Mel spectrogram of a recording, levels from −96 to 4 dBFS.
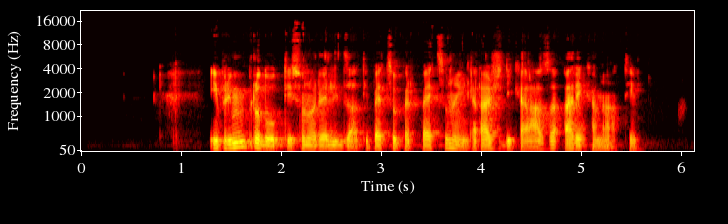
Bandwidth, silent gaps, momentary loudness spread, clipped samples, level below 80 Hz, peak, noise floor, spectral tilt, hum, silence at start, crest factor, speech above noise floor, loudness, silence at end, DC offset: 15.5 kHz; none; 16 LU; under 0.1%; -64 dBFS; -6 dBFS; -85 dBFS; -5.5 dB/octave; none; 0.85 s; 24 dB; 57 dB; -28 LUFS; 0.55 s; under 0.1%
